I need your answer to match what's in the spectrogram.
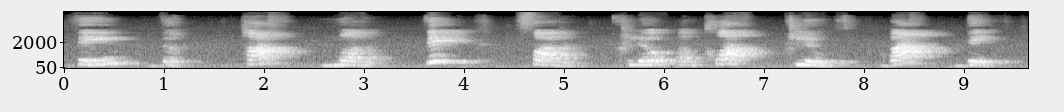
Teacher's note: They are dental sounds because when you are articulating them, you put your tongue in between your teeth. So this sound almost sounds like your letter T, and this almost sounds like the letter D.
